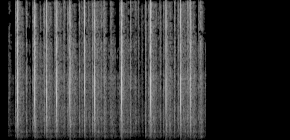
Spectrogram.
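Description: Typewriter sound effect: a run of sharp key clacks, about four a second with a brief pause midway, stopping after about three seconds.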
